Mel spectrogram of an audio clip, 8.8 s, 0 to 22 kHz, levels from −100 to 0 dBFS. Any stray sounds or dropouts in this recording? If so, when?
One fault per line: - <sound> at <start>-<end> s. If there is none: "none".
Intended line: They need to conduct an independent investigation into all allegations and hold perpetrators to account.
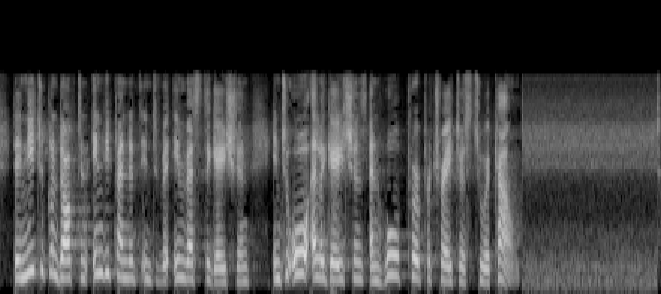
none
